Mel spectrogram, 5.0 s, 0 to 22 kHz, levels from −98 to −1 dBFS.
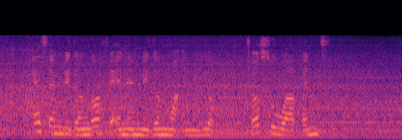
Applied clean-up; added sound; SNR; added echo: none; Engine starting; 4 dB; none.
